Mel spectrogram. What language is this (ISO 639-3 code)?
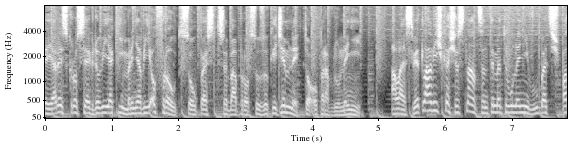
ces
